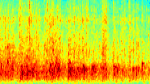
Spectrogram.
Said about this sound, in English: Come on, clap if you're grateful for His faithfulness and His love in your life.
